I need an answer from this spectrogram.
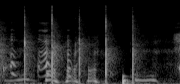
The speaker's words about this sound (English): I like how they abruptly stop clapping.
